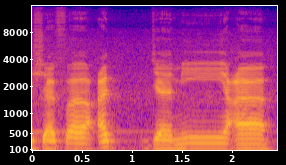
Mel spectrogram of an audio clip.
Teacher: idghamut ta fil jim, diidghamkan ta pada jim menjadi syafa'at jami'a.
